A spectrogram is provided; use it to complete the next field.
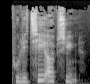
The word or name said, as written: politiopsyn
